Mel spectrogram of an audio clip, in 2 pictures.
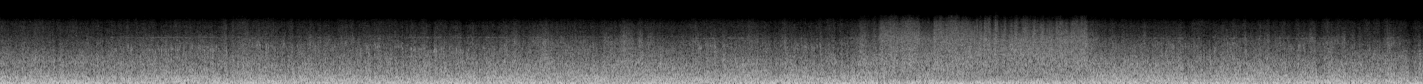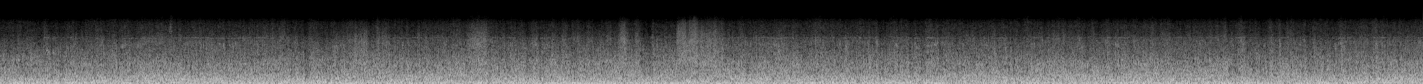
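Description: Running noise of an electric passenger train heard from the driver's cab: a steady rumble of wheels on rail with rushing air. A burst of louder hiss comes about nine seconds in and lasts about two seconds, and a few brief clicks follow later.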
